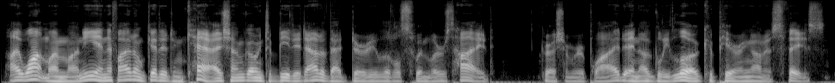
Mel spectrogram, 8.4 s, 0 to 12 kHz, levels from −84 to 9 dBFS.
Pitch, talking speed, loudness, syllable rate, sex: 105 Hz, 235 wpm, -20 LUFS, 5.4 syllables/s, male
